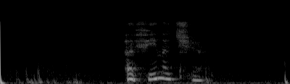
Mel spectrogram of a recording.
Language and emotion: Russian, neutral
